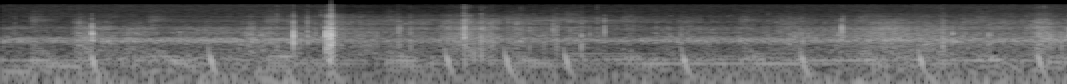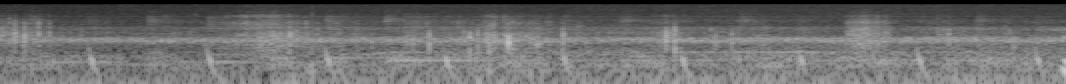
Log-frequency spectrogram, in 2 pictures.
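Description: Footsteps crunching through dry fallen leaves and twigs, with irregular snaps and rustles, the sharpest about a second in, over a steady hiss.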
